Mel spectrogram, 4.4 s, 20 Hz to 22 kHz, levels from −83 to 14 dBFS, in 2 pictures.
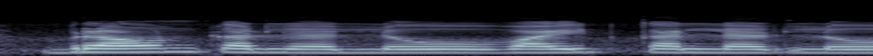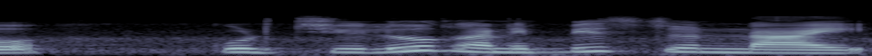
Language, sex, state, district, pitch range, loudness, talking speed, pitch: Telugu, female, Telangana, Hyderabad, 205-230 Hz, -19 LUFS, 80 wpm, 220 Hz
